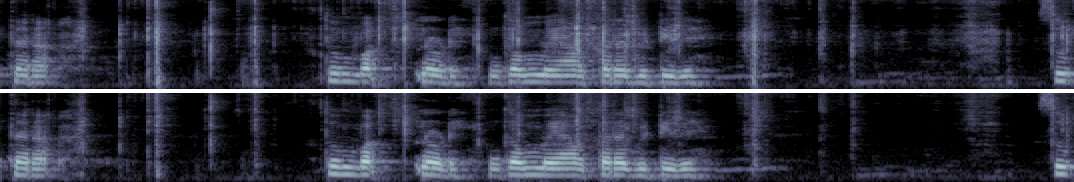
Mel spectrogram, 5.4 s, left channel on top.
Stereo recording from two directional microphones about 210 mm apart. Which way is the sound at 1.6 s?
20° right (ahead or behind).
